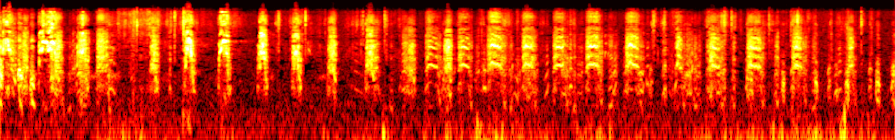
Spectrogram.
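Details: Tethered chukar partridge acting as a decoy during a hunt, uttering quick, high, raspy chuck notes in uneven bursts across the whole stretch, against light wind.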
